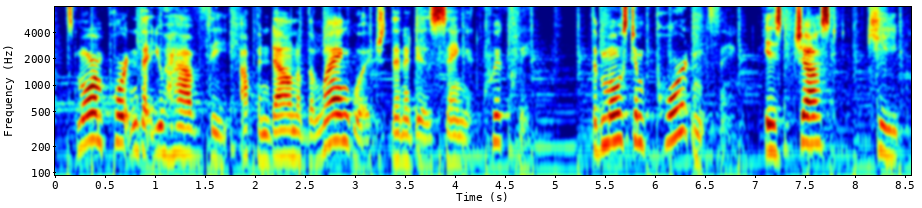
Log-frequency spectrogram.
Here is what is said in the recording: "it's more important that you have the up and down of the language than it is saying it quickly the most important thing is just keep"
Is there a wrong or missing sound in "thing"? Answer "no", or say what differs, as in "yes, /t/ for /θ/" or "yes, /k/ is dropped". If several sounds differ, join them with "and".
no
